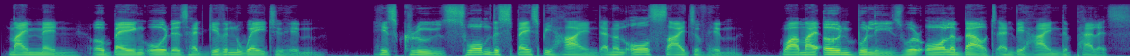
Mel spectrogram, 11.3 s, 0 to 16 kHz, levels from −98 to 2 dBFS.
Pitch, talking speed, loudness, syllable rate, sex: 95 Hz, 170 wpm, -21 LUFS, 4.5 syllables/s, male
